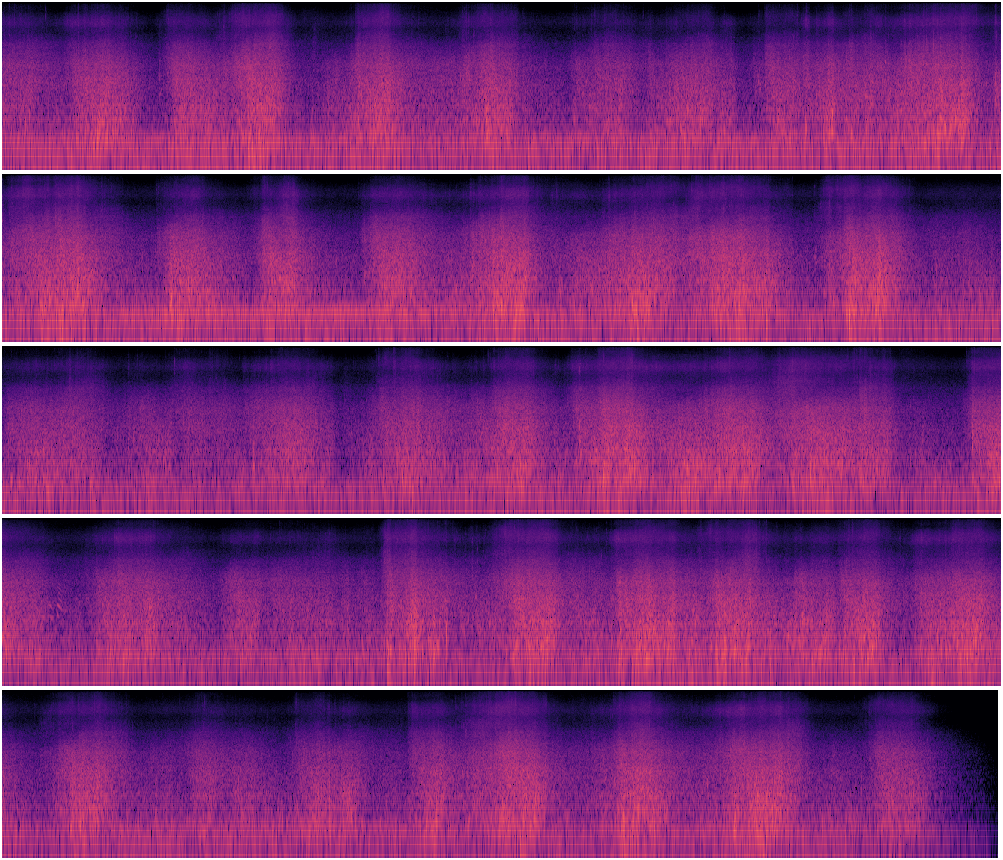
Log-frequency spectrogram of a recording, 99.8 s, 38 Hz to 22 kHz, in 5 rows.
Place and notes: {"title": "Lieyu Township, Taiwan - Sound of the waves", "date": "2014-11-04 09:43:00", "description": "Sound of the waves\nZoom H2n MS +XY", "latitude": "24.45", "longitude": "118.24", "altitude": "8", "timezone": "Asia/Shanghai"}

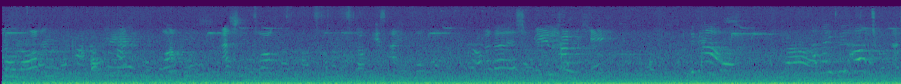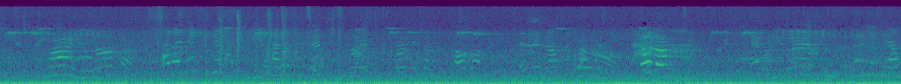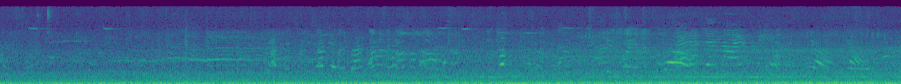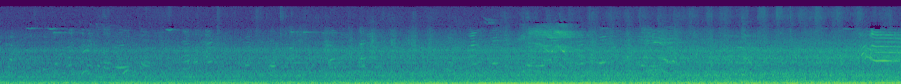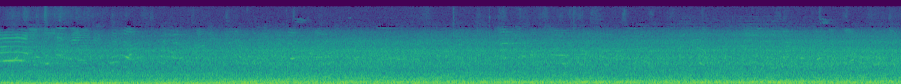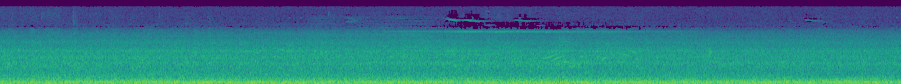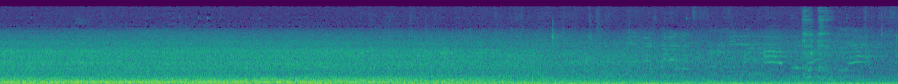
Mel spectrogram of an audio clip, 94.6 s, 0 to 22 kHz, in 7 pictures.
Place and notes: {"title": "cologne, stadtgarten, kinder am baum - cologne, stadtgarten, kinder am baum", "date": "2008-05-06 21:56:00", "description": "stereofeldaufnahmen im september 07 - morgens\nproject: klang raum garten/ sound in public spaces - in & outdoor nearfield recordings", "latitude": "50.94", "longitude": "6.94", "altitude": "53", "timezone": "Europe/Berlin"}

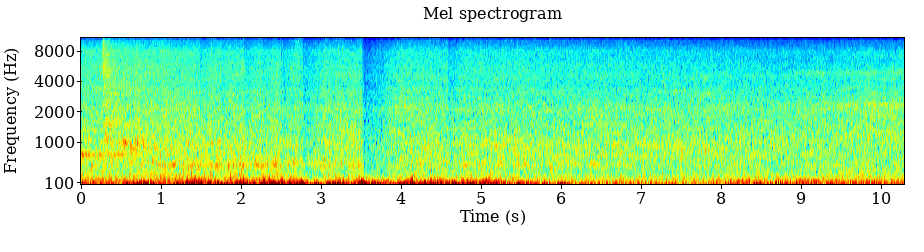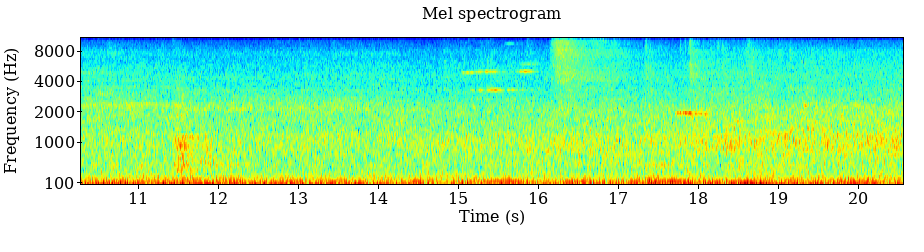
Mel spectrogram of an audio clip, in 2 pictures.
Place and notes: {"title": "berlin wall of sound-prinzen/heinrich-heine str. j.dickens 140909", "latitude": "52.51", "longitude": "13.41", "altitude": "35", "timezone": "Europe/Berlin"}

